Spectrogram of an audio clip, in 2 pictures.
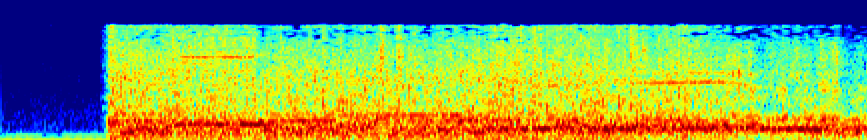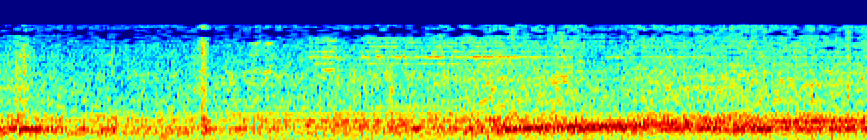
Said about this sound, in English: But this is a Humvee driving in traffic. And every time you see it approach a car and give a little tap, it's actually hitting the back of the car, pushing them out of the way. Let's show how Americans drive in Iraq.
